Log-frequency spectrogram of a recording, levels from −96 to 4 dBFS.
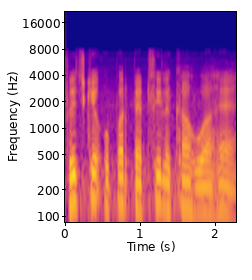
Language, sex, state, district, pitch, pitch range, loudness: Hindi, male, Chandigarh, Chandigarh, 125 Hz, 115-140 Hz, -17 LUFS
